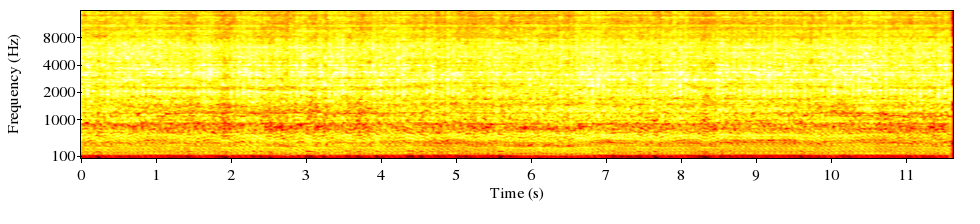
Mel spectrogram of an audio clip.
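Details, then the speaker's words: Stihl 028 AV Super chainsaw after carburetor rebuild, low-speed screw tuned with a tachometer: steady, even two-stroke idle right around 2400 rpm with no hunting or stalling, chain creeping slightly; normal idle. "Alright, I'm pretty happy with that. That's right around 2400."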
